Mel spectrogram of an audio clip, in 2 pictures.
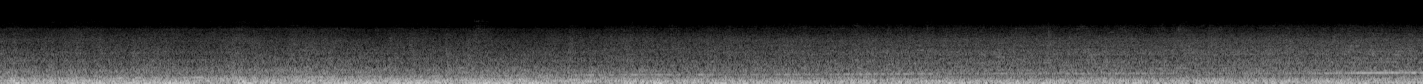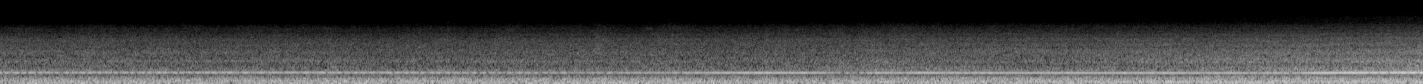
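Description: PKP Intercity electric locomotive hauling a passenger train slowly into a station platform. There is a steady rumble, and above it a whine that rises in pitch over the first several seconds and then holds steady. The sound grows louder near the end as the locomotive draws alongside.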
